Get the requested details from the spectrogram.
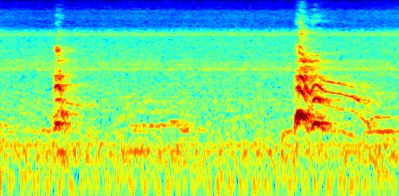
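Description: Two barks from a dog break a quiet background, one short and clipped, the next fuller and rougher with a ragged tail. The barking is a reaction to a fox nearby.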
